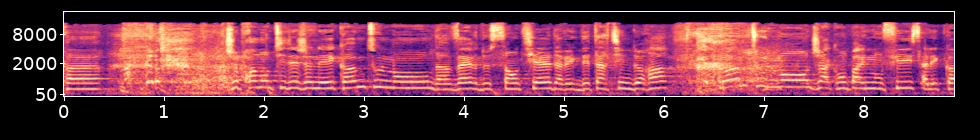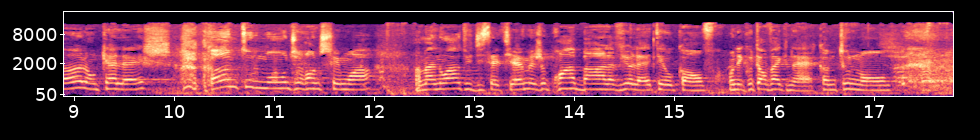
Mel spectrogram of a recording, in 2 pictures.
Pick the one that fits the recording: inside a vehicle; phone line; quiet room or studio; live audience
live audience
